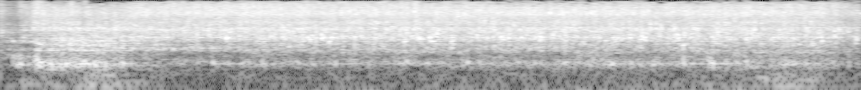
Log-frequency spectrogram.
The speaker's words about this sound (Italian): Per poi andare a finire nuovamente dentro il tuo sciacquone.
